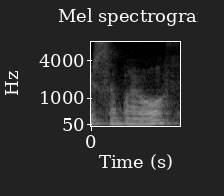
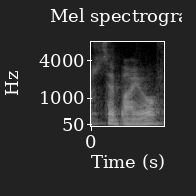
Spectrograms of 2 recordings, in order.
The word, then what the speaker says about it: Sabaoth: There's a mantra for it, the Kadosh, Kadosh, Kadosh Adonai Sabaoth, or Sebaoth, it depends how you want to pronounce it.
